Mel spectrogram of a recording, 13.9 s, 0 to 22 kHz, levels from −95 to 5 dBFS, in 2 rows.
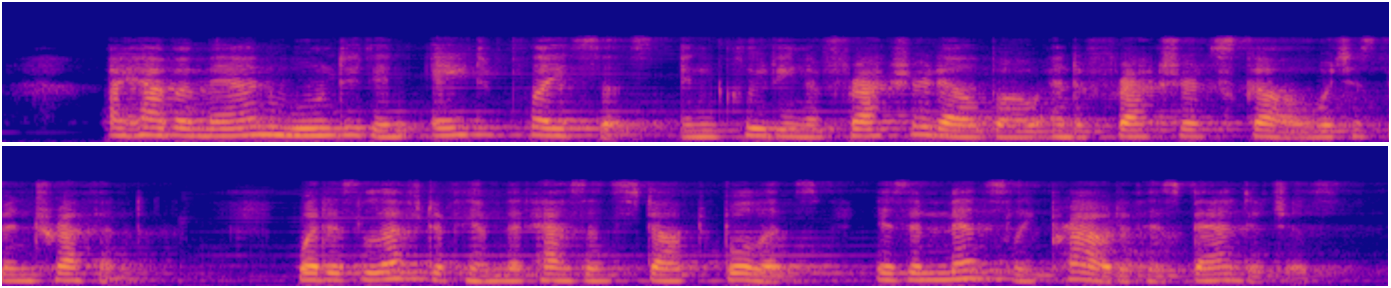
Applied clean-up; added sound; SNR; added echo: neural separator model SepFormer DNS4.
